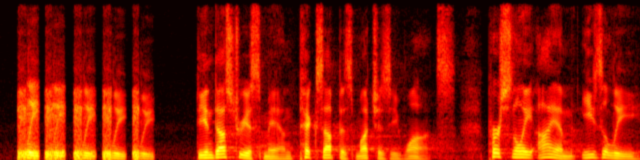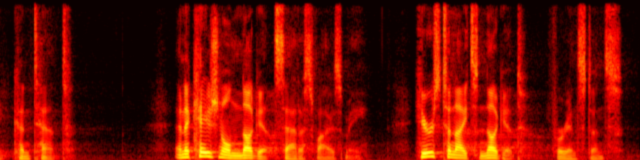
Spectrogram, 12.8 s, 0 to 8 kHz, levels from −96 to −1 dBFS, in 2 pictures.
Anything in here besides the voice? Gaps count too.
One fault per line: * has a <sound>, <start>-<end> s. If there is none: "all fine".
* has a laugh, 0.2-1.6 s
